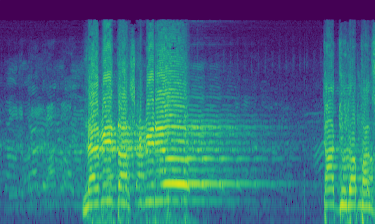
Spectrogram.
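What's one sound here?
A man talks loudly and with animation.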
